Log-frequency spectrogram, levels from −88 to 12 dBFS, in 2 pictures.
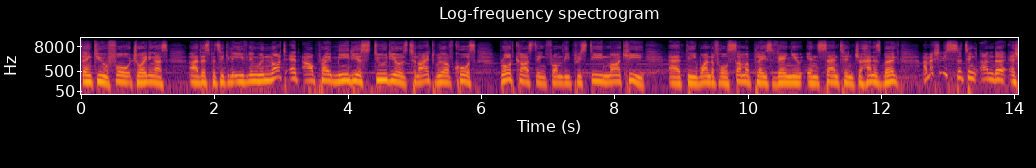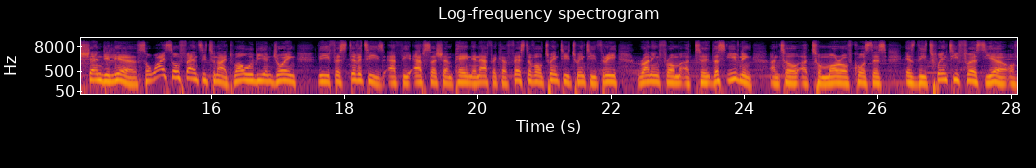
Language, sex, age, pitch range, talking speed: English, male, 20-39, 130-165 Hz, 160 wpm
